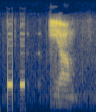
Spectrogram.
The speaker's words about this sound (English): I don't know what's going on with this beep, but sounds like a battery issue.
